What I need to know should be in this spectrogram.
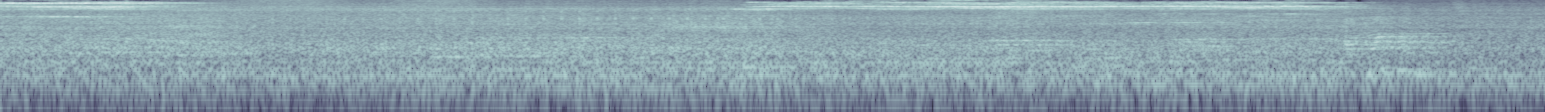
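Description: Train brakes squeal with a high whine.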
